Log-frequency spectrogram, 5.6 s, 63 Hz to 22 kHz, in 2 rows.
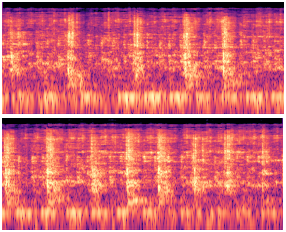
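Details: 2025 Honda SP125 motorcycle with engine warning light on: sharp ticks under two per second over a soft single-cylinder idle, with background music; owner reports a "kit kit" noise when releasing the clutch; cause unknown, service centre wants to open the engine.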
